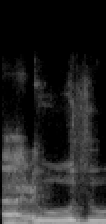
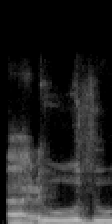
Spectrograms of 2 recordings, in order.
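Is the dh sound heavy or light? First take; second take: light; light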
